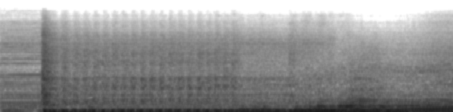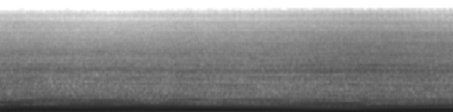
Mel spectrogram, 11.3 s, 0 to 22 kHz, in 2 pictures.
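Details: K20-powered Honda Integra DC2 racecar after fuel system fix and priming with no leaks: quick crank, catches cleanly, brief rev then steady deep idle; oil pressure, oil temperature and coolant pressure all normal on Haltech ECU laptop; healthy start.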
